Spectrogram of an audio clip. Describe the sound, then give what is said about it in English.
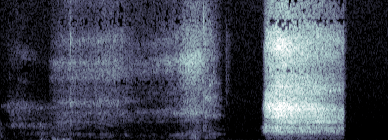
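A deep breath is blown out in one strong, steady exhale lasting nearly a second, after faint, softer breathing sounds. “just take a deep breath. And blow it all the way out.”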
